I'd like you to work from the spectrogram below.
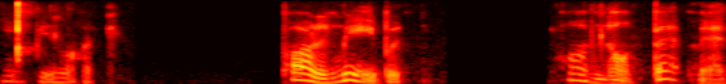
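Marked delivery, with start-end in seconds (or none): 1.9-4.8 very quiet, soft, high put-on British accent. Imagining a Batman cosplayer trying to sound the part: put-on British accent. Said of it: "you try to do a British accent".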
